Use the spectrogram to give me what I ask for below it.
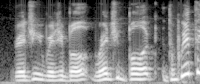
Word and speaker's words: Bullock: There was a whole point where he made it clear that his name is, in fact, pronounced Bullock.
